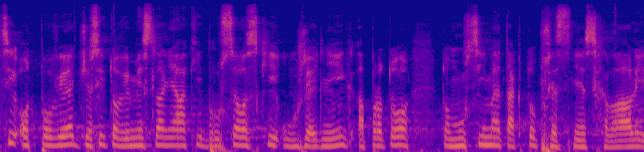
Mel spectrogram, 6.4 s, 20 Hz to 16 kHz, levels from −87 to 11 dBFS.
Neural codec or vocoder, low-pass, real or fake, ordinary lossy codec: vocoder, 44.1 kHz, 128 mel bands every 512 samples, BigVGAN v2; 14.4 kHz; fake; AAC, 48 kbps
